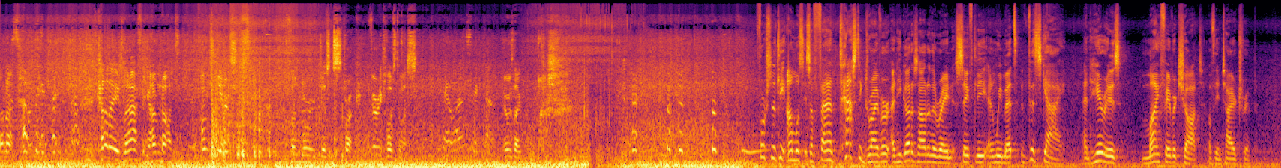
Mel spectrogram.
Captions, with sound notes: something like that! Kana is laughing, I'm not! :O I'm scared! Thunder just struck very close to us Yeah one second it was like, plASH! *Nervous noises* Fortunately Amos is a fantastic driver and got us out of the rain safely and we met this guy! and here is my favorite shot of the entire trip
